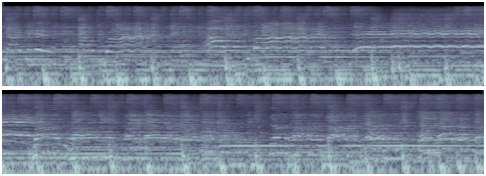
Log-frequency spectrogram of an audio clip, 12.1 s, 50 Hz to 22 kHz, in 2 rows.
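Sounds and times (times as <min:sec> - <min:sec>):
electric guitar: 0:00.0 - 0:12.0
heavy bass with steady beat: 0:00.0 - 0:12.0
keyboard: 0:00.0 - 0:12.0
singer holding long notes: 0:03.1 - 0:12.0.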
